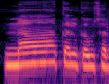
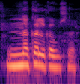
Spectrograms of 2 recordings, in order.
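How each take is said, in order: First: The vowel after the first n is long. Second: The vowel after the first n is short. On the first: The speaker calls it right. "ना कल कौसर पढ़ना है, यानी खड़ा ज़बर का की रियायत करके" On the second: The speaker calls it wrong. "बाज़ लोग इसमें भी गलती करते हैं ... इस तरह पढ़ते हैं"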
